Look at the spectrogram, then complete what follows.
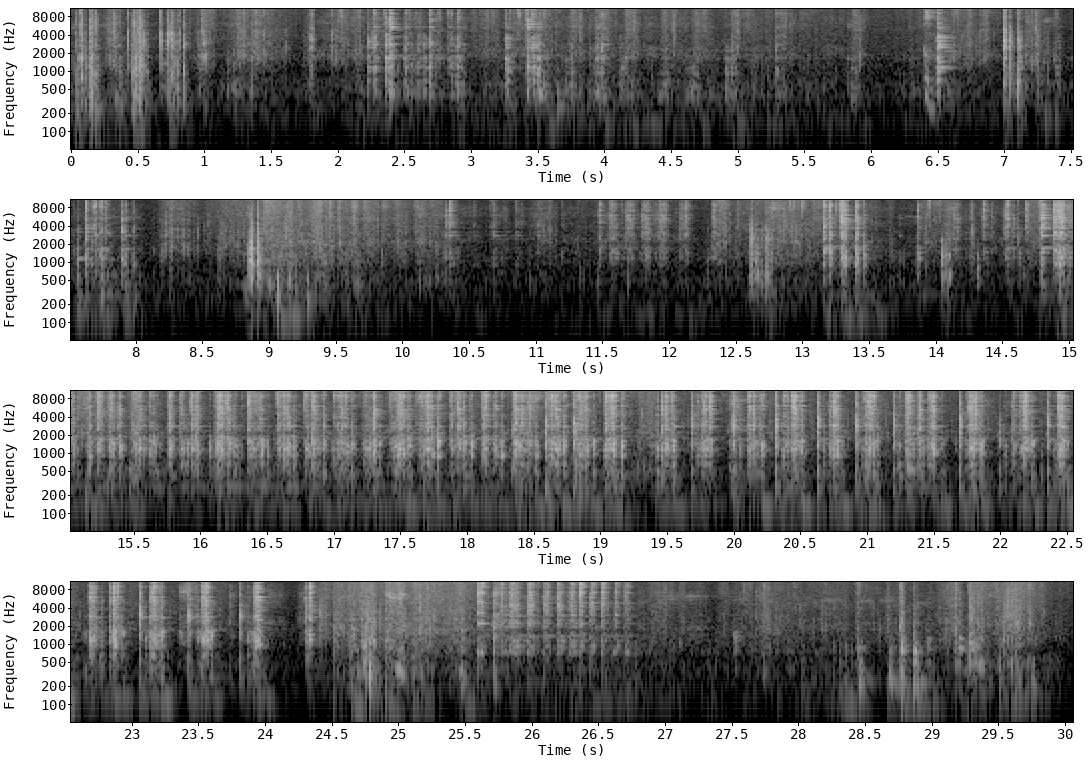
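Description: Metal clinking, tapping and clicking as galvanized pipe fittings and tools are handled at a cast iron radiator, in dense runs of sharp clicks that are busiest through the middle.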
